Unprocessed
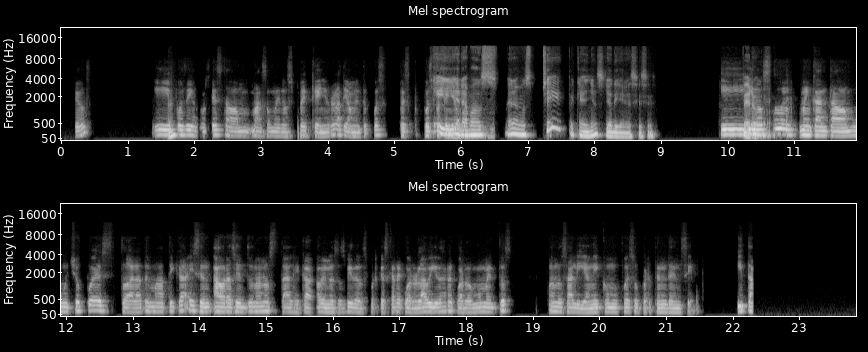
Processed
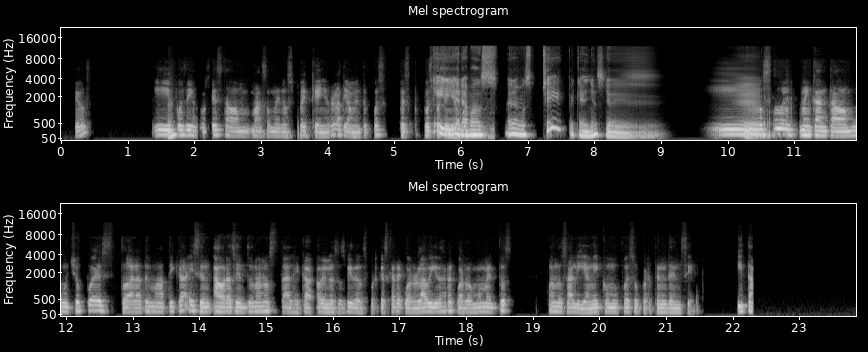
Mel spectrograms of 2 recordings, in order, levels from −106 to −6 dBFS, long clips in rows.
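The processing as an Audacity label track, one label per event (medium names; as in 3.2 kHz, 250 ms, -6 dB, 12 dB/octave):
8.220000	10.480000	spectral blur width 211 ms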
